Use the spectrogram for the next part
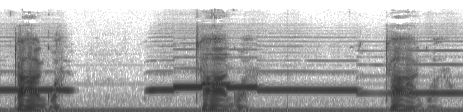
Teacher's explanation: This is a diphthong, having GW as one sound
